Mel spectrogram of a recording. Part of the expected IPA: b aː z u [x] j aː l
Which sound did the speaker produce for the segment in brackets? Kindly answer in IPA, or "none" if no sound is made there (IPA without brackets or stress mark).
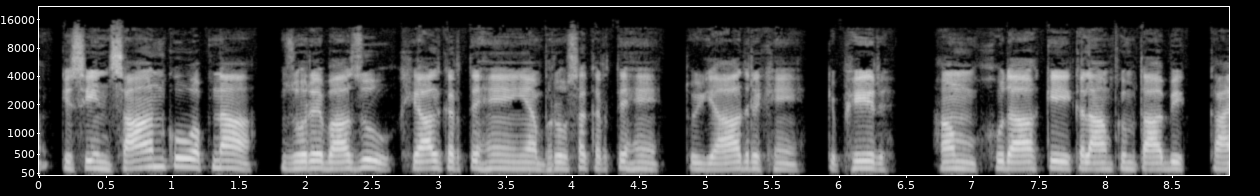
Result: x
